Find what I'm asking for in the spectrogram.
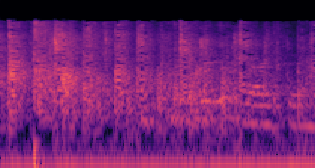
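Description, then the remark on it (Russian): A group of people clapping their hands together at a Maslenitsa celebration, a dense, steady patter of sharp claps that carries on loudly and evenly for about two seconds. “Хлопаем.”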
